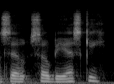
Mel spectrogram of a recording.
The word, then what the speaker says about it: Sobieski: portrait of King John sobieski I'm going to just pronounce it the way English people would pronounce it at the English pronunciation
